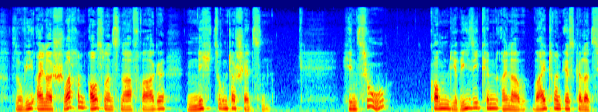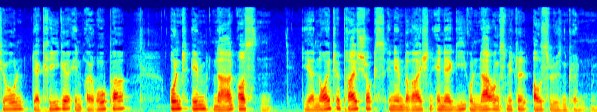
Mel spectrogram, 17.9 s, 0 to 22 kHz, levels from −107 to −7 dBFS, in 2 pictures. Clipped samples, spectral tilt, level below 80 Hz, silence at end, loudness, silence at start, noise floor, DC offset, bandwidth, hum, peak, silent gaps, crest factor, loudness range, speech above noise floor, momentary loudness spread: under 0.1%; -7 dB/octave; -54 dBFS; 0 s; -23 LUFS; 0.25 s; -62 dBFS; under 0.1%; 16.5 kHz; none; -4 dBFS; none; 20 dB; 5 LU; 40 dB; 10 LU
